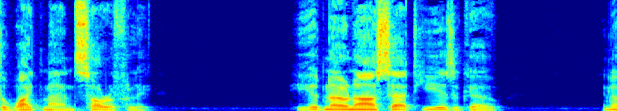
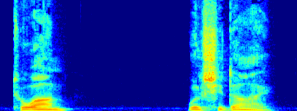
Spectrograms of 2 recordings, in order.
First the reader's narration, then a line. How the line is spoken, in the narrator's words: remained silent for a minute, then asked softly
